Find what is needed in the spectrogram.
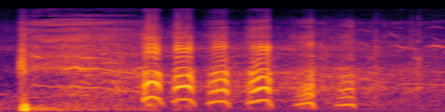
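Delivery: long, high peal of laughter; laughing. Real, not acted. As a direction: laugh helplessly at it. Laughing at checkbook zeros.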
